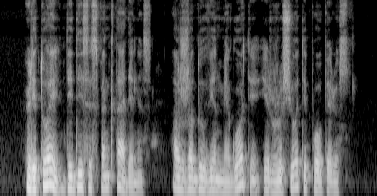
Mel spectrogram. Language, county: Lithuanian, Vilnius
